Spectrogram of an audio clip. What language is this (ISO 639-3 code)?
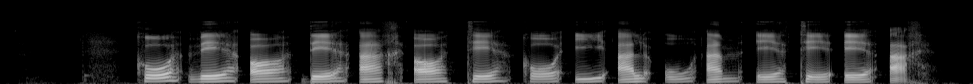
nor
